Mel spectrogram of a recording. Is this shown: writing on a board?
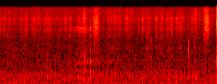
yes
